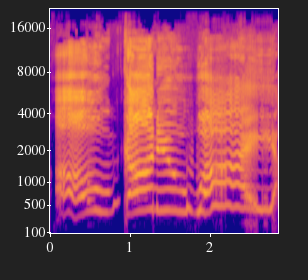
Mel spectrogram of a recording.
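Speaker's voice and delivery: high, drawn-out lament; dismayed wail. Real, not acted. Fan mourning Gonu killed in the game, dismayed wail. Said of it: "that's sad".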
